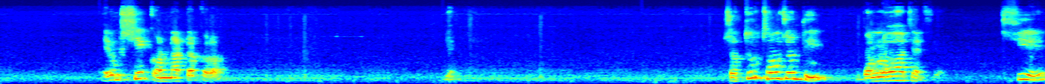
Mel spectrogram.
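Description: An elderly man speaks calmly through an online call, in short bursts with pauses.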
